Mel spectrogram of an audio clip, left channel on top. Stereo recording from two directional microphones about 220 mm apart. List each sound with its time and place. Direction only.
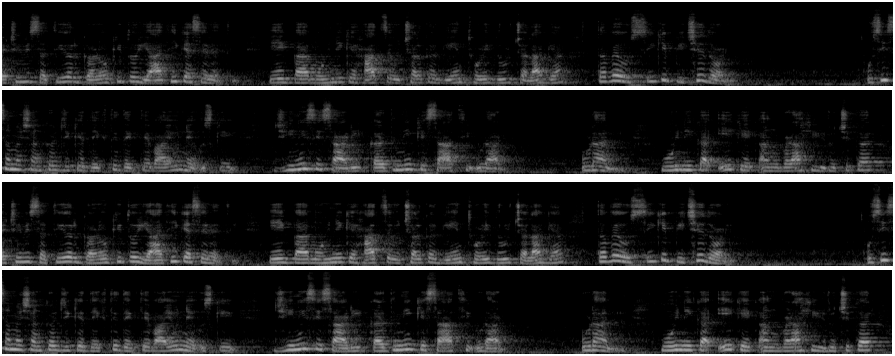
0.1 s a woman's voice: 35° right (ahead or behind)
8.9 s a woman's voice: 30° right (ahead or behind)
15.5 s a woman's voice: 35° right (ahead or behind)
